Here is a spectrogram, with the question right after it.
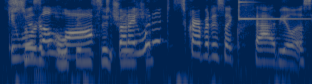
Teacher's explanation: She also has vocal fry up the ass, just so obnoxious.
